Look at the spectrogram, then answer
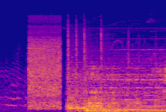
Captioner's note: animal growling softly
